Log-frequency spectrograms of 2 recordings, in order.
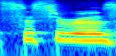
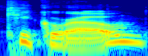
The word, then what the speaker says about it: Cicero: chickpeas so cicero now i'm not going to harp on the fact that the c would be pronounced with the hard k sound but i just think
